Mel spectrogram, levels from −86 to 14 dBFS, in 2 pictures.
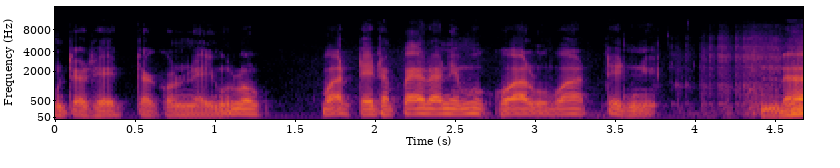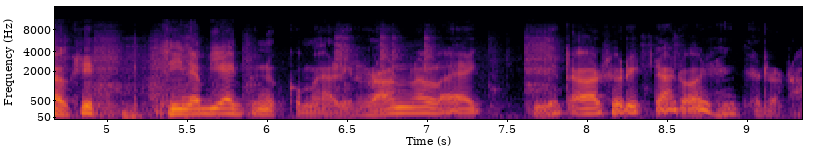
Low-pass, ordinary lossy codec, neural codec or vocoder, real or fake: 10.8 kHz; MP3, 96 kbps; none; real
